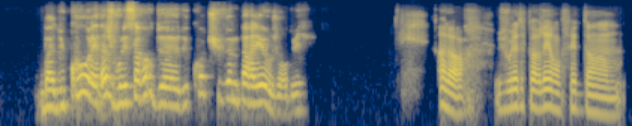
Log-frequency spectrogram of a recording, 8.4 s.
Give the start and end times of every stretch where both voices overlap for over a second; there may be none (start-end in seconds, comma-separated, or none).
none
